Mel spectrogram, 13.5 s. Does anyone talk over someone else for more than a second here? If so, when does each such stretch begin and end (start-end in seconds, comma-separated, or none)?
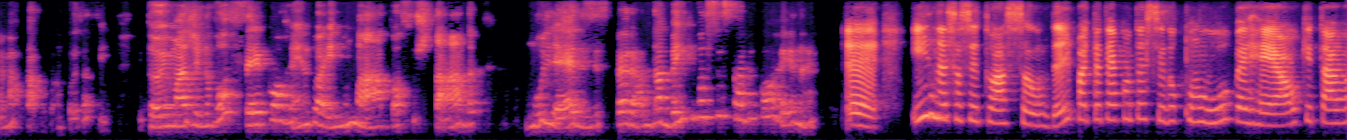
none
